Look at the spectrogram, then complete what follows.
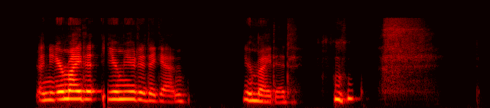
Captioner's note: laughs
